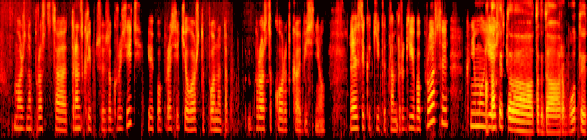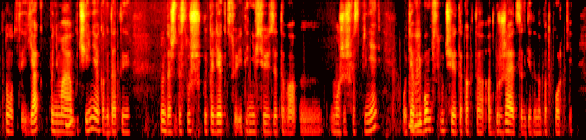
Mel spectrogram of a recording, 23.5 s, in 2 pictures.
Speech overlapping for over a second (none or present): none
